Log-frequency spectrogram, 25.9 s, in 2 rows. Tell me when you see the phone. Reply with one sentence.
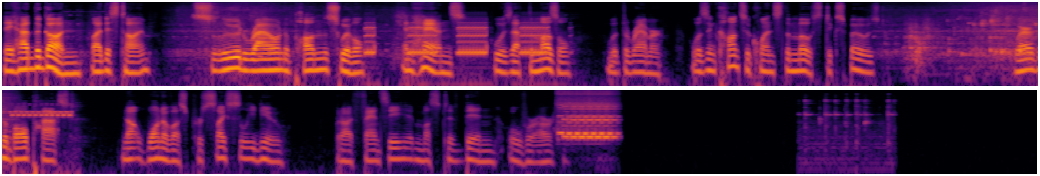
You can hear the phone from 4.5 to 7.2 s, from 13.0 to 13.9 s and from 19.9 to 20.7 s.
